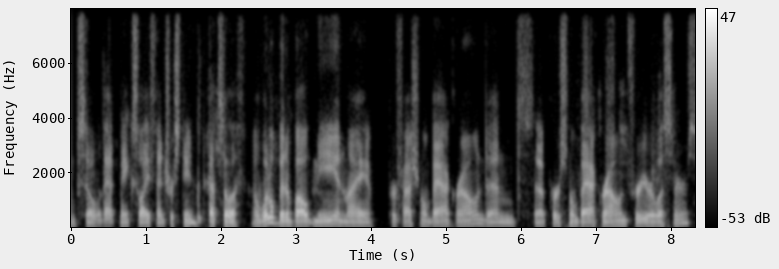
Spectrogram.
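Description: In an Upper Midwest accent, a man speaks at a medium pitch for a man, the sound dry and close with no echo against a quiet background. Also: ordinary pitch variation, moderate pace. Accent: Upper Midwest American. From central Wisconsin (Mosinee). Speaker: politician. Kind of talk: interview.

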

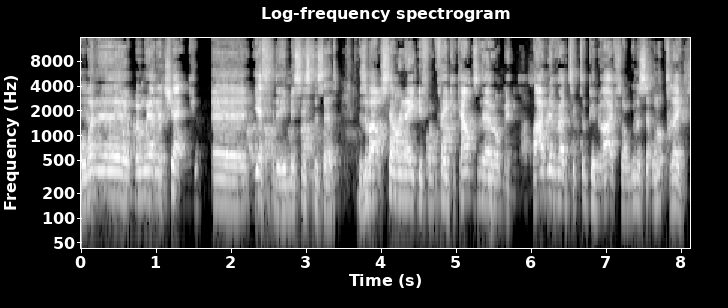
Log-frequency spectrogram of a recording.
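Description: Talking at a very fast pace in a South Yorkshire accent, a high-pitched man keeps a fairly even intonation. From South Yorkshire, England (pit village near Doncaster). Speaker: ex-prisoner turned fighter. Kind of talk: interview.

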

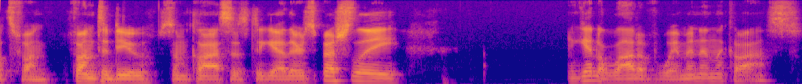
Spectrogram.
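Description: A plain, everyday voice belongs to this man, who has a fairly low pitch and ordinary pitch variation in a very clean recording with a silent background. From US Northeast (northern Maine). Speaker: military veteran and helicopter pilot. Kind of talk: casual interview chat.

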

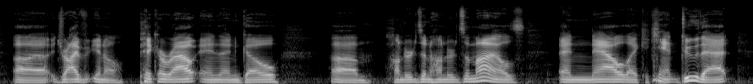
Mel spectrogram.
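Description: A man with an American accent and an ordinary speaking voice, medium in pitch with ordinary pitch variation, in a very clean recording with a silent background. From Chicago, US Midwest. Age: 30s. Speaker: singer-songwriter. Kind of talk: casual chat.

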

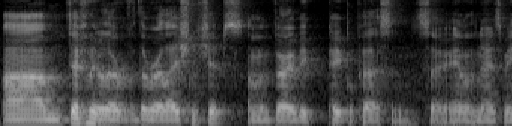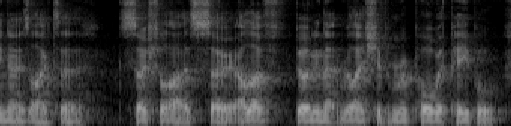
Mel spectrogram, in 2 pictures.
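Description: A man with an Australian accent talks at a very fast pace with hardly any pauses, in a fairly low, monotone, flat voice. The recording is very clean, with a silent background. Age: 20s. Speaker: personal trainer. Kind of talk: interview.

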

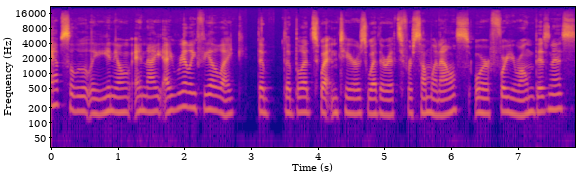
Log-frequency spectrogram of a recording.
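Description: A woman's very deep, low voice in an American accent, fairly even in intonation and moderate in pace, on a very clean recording with a silent background. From Connecticut. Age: 50s. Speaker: interior designer. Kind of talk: casual interview.

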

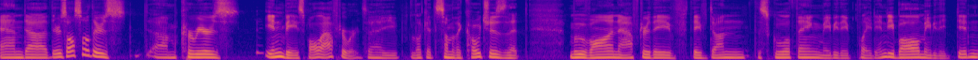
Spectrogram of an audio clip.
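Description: In a very clean recording with a silent background and a dry, close sound with no echo, a man with an Albertan accent speaks at a fairly slow pace, his fairly high pitch showing ordinary variation. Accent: Canadian (Alberta). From Medicine Hat, Alberta, Canada. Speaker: podcast co-host. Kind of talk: casual chat. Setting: home basement.

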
